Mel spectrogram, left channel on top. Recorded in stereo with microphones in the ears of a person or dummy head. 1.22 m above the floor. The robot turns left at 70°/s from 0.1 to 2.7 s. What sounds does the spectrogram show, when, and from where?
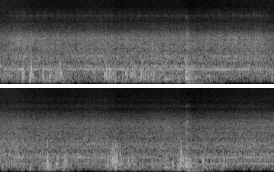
1.6 s a drawer: centre (ahead or behind), 0.8 m; by 2.0 s 10° left (ahead or behind), 0.8 m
